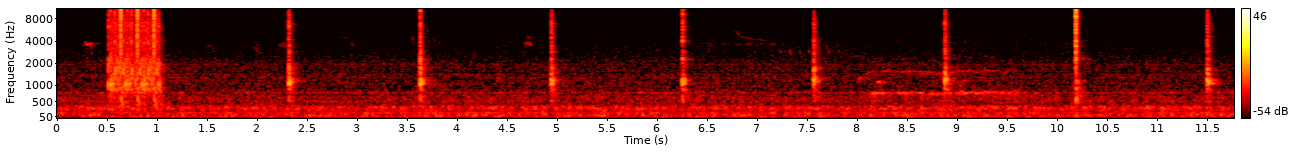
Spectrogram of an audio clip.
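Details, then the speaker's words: Ford 6.0 Powerstroke diesel, IDS injector buzz test with one injector removed: eight sharp electrical clicks, one per injector, the seventh standing out; confirms at least one bad injector. "Okay, now with this, we know for sure that we have at least the bad injector."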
